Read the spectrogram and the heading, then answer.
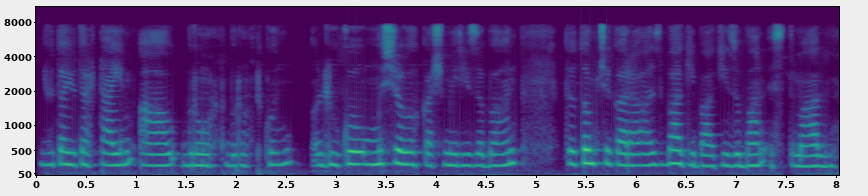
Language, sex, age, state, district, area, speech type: Kashmiri, female, 18-30, Jammu and Kashmir, Baramulla, rural, spontaneous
